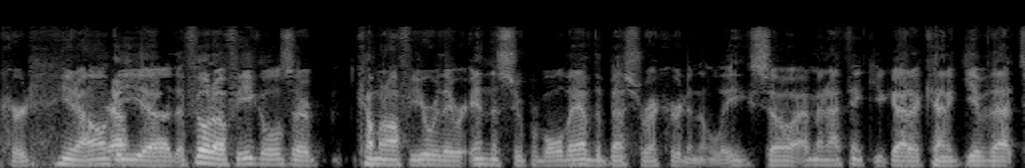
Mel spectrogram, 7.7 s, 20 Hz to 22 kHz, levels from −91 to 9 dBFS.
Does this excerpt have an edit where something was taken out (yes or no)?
no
